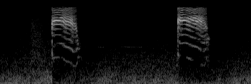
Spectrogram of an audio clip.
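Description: A desert rain frog lets out two high, squeaky squeals about a second apart, each slurring slightly downward. It is an angry frog's defensive war cry, sounding much like a rubber dog toy.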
